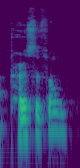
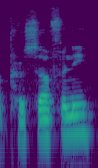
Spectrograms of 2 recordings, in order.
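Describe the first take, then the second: First: Persephone said PER-suh-fone; mispronunciation. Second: Persephone said per-SEF-uh-nee; four syllables in Persephone, ending in "nee"; alternative pronunciation. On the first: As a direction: end Persephone like "phone", final e silent. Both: Shown as a demonstration. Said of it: "I believe that's how you".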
